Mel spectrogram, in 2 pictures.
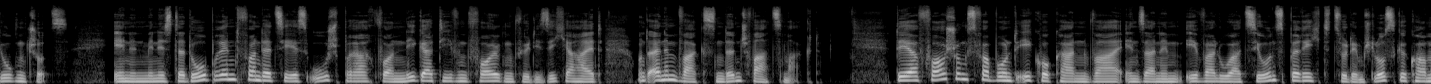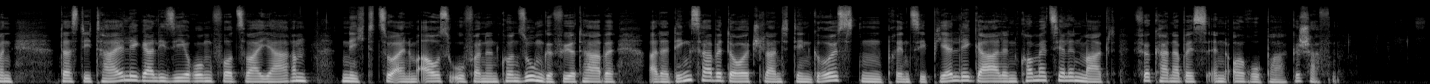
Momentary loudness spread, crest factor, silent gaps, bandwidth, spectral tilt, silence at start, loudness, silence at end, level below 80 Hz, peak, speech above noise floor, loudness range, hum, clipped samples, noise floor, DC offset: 7 LU; 16 dB; none; 16.5 kHz; -5.5 dB/octave; 0 s; -22 LUFS; 0.95 s; -60 dBFS; -6 dBFS; 40 dB; 2 LU; none; under 0.1%; -62 dBFS; under 0.1%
